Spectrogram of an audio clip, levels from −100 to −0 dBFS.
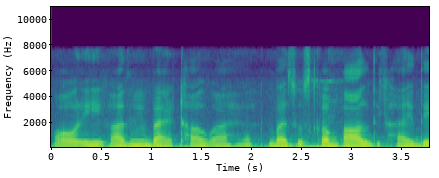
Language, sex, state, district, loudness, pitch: Hindi, female, Jharkhand, Ranchi, -16 LUFS, 200 Hz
